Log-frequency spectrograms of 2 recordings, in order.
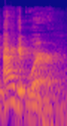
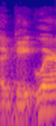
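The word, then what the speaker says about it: agateware: Do you like making agate ware? So when I first saw this, I pronounced it agate ware, and I'm pretty sure it's agate ware, just like agate rock.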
